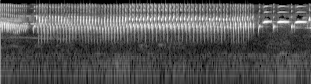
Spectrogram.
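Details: Male canary singing to ready a female for mating and urge her to build a nest, delivering one long fast rolling trill of repeated notes for about five seconds, then a few short sharp chirps.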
